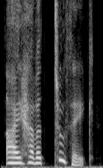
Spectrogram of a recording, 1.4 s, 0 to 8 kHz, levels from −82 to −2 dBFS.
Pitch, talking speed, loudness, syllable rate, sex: 250 Hz, 175 wpm, -17 LUFS, 5.9 syllables/s, female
